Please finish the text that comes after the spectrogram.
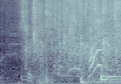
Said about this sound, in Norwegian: Og til slutt en liten applaus til eh, de to.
